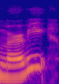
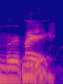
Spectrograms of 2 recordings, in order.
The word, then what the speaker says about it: Murray: Michael Murphy. Murphy. Murray.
